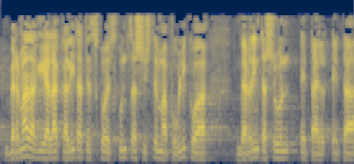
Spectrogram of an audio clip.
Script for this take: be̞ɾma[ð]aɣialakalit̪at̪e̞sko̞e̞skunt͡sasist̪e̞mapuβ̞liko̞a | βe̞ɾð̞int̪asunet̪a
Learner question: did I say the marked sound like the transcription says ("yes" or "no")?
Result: yes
